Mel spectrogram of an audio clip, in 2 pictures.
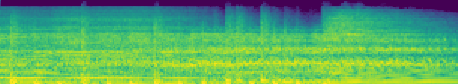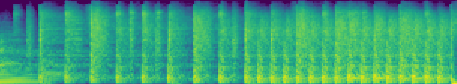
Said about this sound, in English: have no problem doing a burnout in it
